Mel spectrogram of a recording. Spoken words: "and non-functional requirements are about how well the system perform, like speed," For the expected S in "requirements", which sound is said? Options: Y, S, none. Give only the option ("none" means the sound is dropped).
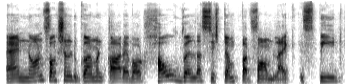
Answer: none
